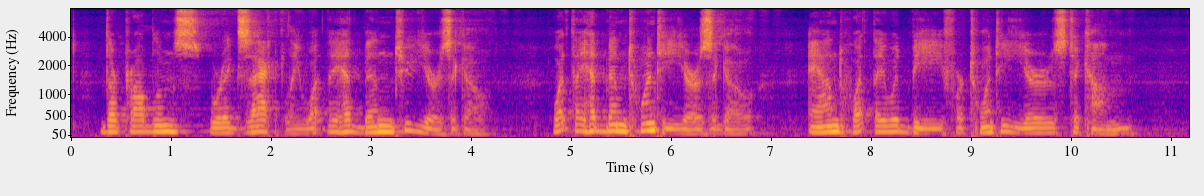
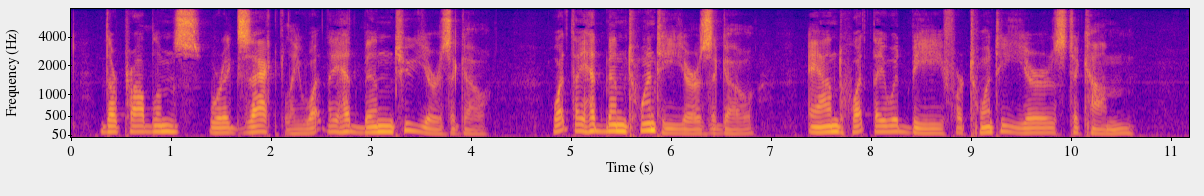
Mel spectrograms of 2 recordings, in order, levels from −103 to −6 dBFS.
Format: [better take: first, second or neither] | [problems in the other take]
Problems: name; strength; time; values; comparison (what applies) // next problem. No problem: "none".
second | room echo; dies away in 0.7 s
